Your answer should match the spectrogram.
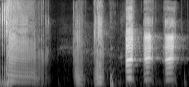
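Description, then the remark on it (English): Michael Caine farting in a movie: a long, buzzy fart rips out, then a quick string of four or five shorter sputtering bursts follows in uneven rhythm, loud and clear with no one talking. “Also, this movie somehow featured Michael Caine farting.”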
